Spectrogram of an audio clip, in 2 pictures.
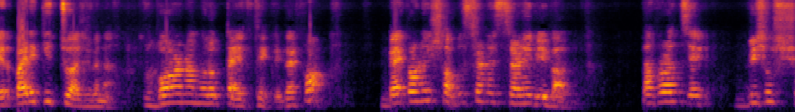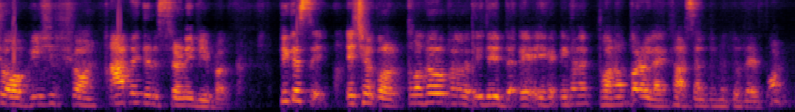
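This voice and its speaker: A man with a Bangladeshi accent teaching an exam prep lesson, repeating key points and mixing in English words. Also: high-pitched. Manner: rapid, repetitive, mixes English words.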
